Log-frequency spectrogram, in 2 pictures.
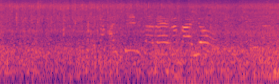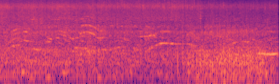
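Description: Heavy typhoon rain in the Philippines, a loud, constant roar of downpour with no breaks, while voices carry faintly underneath the wash.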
